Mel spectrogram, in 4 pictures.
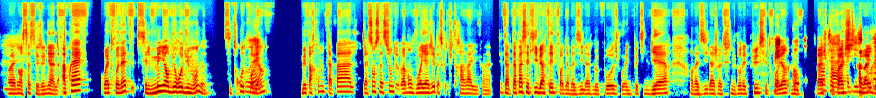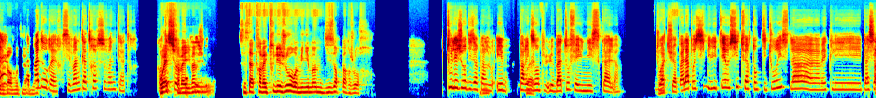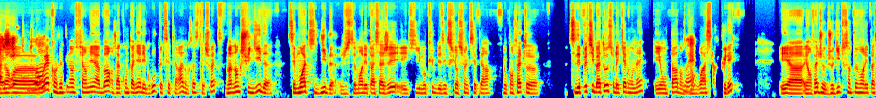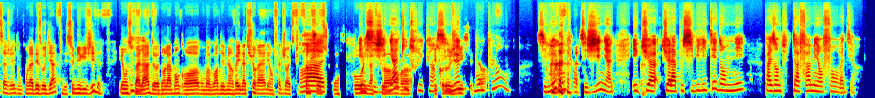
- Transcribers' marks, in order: stressed: "meilleur"; stressed: "trop, trop"; other background noise; stressed: "le"; stressed: "le"; laugh
- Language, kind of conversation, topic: French, podcast, Pouvez-vous décrire une occasion où le fait de manquer quelque chose vous a finalement été bénéfique ?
